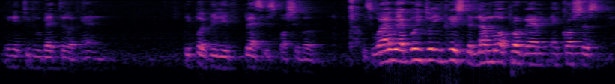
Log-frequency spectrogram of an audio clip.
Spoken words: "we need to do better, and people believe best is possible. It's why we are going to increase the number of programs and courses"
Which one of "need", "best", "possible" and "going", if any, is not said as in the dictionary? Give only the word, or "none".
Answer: best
